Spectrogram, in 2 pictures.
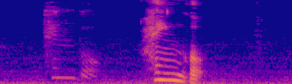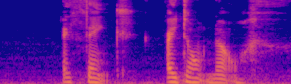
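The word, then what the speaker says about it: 행: I can't pronounce this so it's like hang is it the G because it the way it's romanized it's h a e n g b o k and I know that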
